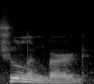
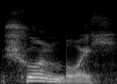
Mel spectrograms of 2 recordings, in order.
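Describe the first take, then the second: First: The name is said with English pronunciation. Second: The name is said with German pronunciation.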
